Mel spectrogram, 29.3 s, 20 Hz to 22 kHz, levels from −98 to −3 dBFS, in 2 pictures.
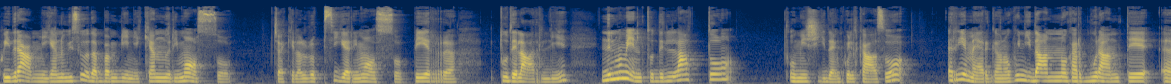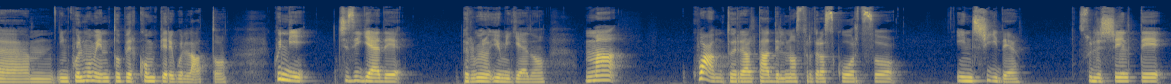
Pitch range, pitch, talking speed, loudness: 150-185 Hz, 165 Hz, 115 wpm, -21 LUFS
